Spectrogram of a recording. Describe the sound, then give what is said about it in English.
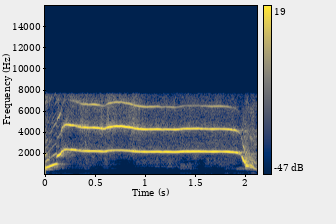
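A person lets out a single sustained, high-pitched scream lasting about two seconds, holding a steady pitch before cutting off sharply. “All right, you scream, and the thing jerks backwards as you scream”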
